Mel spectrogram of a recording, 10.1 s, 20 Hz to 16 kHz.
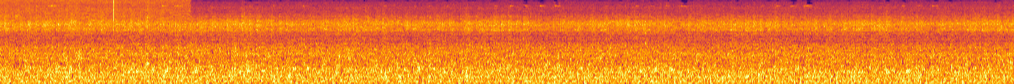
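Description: Steady hum of a Southerly 95 yacht's inboard engine running at an even speed while motoring under power, with a low drone that stays constant throughout.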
